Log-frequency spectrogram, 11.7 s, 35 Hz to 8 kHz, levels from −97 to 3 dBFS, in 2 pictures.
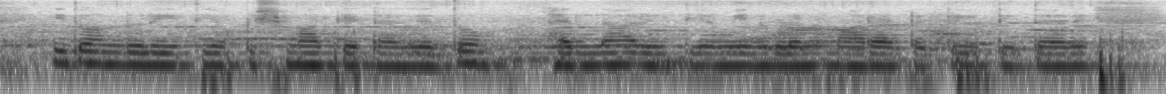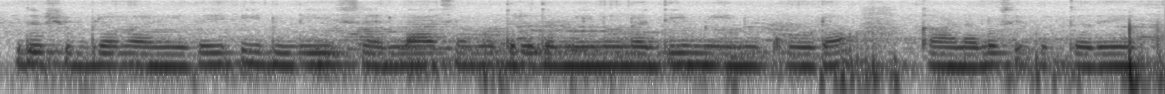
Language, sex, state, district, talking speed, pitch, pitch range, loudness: Kannada, female, Karnataka, Dharwad, 195 wpm, 185 Hz, 180-190 Hz, -22 LUFS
